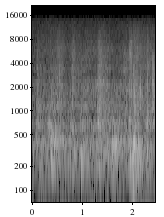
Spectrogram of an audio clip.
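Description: Soft, irregular footsteps and movement noise of a person walking across a room, a few faint scuffs.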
